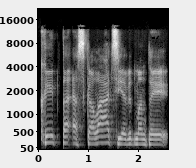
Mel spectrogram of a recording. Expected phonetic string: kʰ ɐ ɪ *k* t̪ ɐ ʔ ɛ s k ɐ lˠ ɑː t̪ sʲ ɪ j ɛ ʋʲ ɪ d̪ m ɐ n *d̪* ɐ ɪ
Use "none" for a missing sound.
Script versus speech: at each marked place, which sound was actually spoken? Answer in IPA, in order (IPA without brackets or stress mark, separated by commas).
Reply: p, t̪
